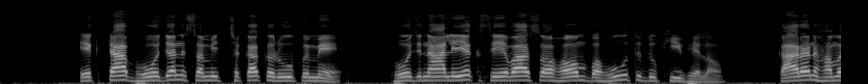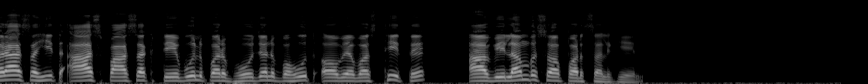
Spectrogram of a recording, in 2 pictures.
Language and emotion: Maithili, sad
